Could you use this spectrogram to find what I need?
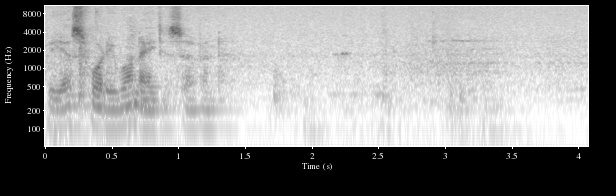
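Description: A lift button clicks as it is pressed.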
